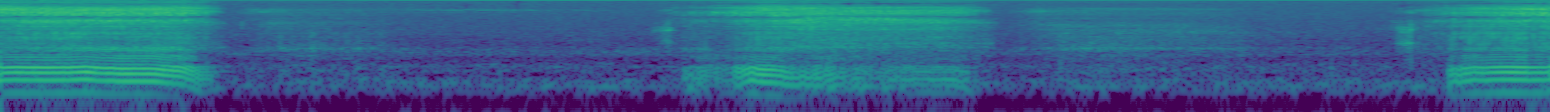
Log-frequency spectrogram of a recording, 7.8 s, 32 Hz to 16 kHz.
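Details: Man snoring in sleep: slow, loud, rattling snores on each breath in, with quieter breathing between, about 16 breaths a minute.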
